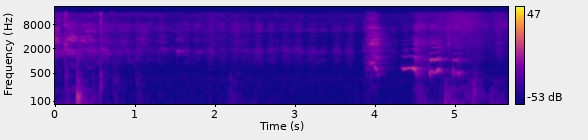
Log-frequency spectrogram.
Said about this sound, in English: Why do you sneeze like that? I don't sneeze like that. My wisdom tooth is still a little sore. The area where they pulled my tooth out. So when I sneeze, it's all connected.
